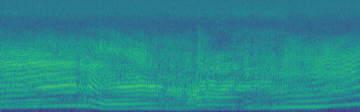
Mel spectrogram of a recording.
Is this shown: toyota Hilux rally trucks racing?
yes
